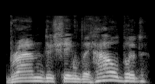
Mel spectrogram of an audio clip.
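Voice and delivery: ordinary delivery, nothing marked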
